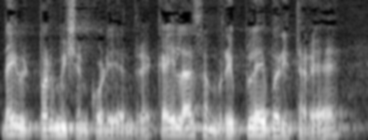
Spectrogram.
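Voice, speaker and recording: A man giving a lively storytelling lecture on poetry and humor in a lecture hall, asking the audience questions. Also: mid-range voice, fast. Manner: chatty and animated, asks the audience questions. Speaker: speaker at a literary talk.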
